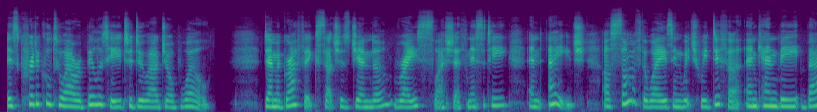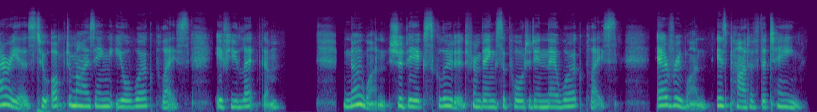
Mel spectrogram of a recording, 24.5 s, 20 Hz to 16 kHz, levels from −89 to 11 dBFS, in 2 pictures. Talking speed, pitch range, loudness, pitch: 140 wpm, 205-260 Hz, -22 LUFS, 225 Hz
